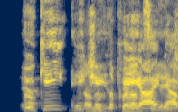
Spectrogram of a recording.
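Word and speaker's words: Hewkii: Huki, None of the H-U-K-I, now pronunciations became changed.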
